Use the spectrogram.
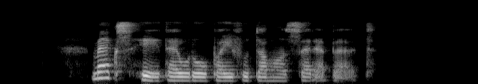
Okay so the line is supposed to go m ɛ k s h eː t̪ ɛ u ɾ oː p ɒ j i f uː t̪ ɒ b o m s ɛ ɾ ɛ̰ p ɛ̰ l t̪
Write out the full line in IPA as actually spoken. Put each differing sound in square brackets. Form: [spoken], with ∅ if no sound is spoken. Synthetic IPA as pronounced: m ɛ k s h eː t̪ ɛ u ɾ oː p ɒ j i f [u] t̪ ɒ [m] o [n] s ɛ ɾ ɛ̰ p ɛ̰ l t̪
